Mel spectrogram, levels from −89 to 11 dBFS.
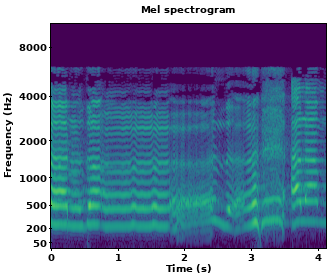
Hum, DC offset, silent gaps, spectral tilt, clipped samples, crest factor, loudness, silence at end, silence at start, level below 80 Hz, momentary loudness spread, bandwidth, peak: none; under 0.1%; none; -2.5 dB/octave; under 0.1%; 18 dB; -23 LUFS; 0 s; 0 s; -78 dBFS; 10 LU; 6.4 kHz; -4 dBFS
